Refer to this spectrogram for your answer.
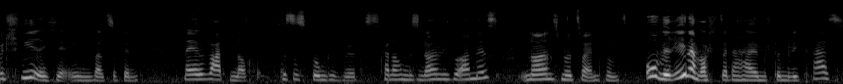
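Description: Her voice fairly high in pitch yet dark and mellow in tone, a woman talks at a very fast pace with ordinary pitch variation and big swings in loudness. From Germany, Gütersloh (Westphalia). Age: 20s. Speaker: podcast co-host. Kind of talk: casual chat. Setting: outdoors.

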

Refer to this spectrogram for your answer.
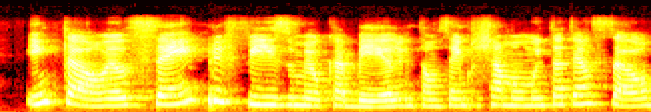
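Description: A woman speaks with a fairly high pitch and ordinary pitch variation. Her tone is bright and sharp. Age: 20s. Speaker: braider and cultural producer. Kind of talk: casual interview.

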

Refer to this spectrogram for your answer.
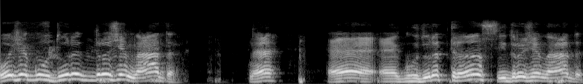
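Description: A man speaks very slowly in a high pitch, his loudness very even and his intonation lively. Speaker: podcast host, triathlete. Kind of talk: casual chat.

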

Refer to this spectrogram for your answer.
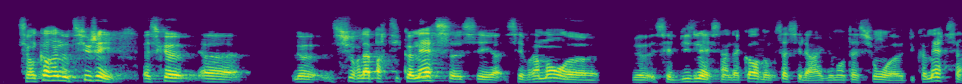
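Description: Big swings in loudness from a man talking at a fairly slow pace. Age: 50s. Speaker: event industry manager. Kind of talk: interview. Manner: hesitant, many fillers.

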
